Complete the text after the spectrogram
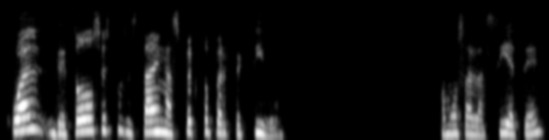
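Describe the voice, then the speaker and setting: A woman's voice: fairly high pitch, measured pace, husky, dry recording, dull audio. A woman teacher giving an online grammar class, quizzing students by name and repeating conjugations aloud.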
